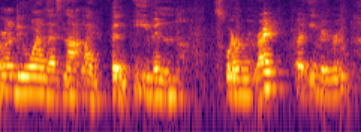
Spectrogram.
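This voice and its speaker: A woman speaks at a fairly slow pace with a very deep, low pitch. Room echo and noticeable background noise can be heard. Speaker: math teacher. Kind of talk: tutorial. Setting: recorded at workplace, not home office. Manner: casual, conversational.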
